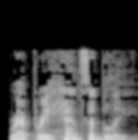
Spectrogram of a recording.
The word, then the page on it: reprehensibly: British English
